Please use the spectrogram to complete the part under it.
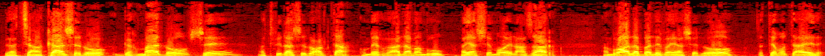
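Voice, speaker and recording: A rabbi teaching a religious lesson, telling a story in an animated way and acting out its voices. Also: male voice, fairly high pitch, husky. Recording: dull lo-fi recording.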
